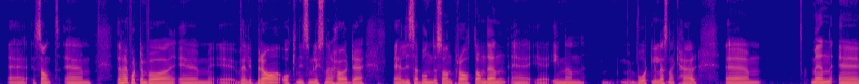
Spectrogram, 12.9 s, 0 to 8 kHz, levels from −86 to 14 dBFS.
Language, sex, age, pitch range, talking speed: Swedish, male, 30-49, 100-125 Hz, 105 wpm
